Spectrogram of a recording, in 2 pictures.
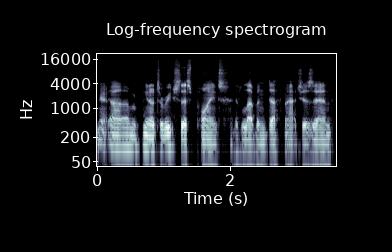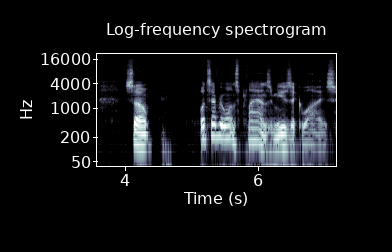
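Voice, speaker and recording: The voice has vocal fry and very wide pitch swings, recorded dry and close with no echo and a very clean, silent background. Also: man, fairly low pitch for a man. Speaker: podcast host. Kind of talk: casual chat. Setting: studio.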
